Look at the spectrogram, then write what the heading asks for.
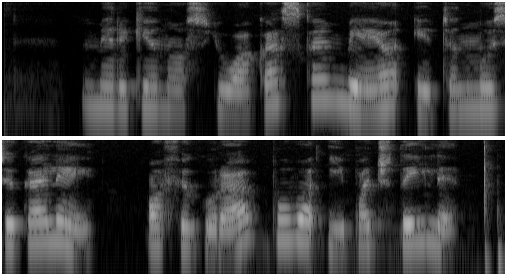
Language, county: Lithuanian, Šiauliai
